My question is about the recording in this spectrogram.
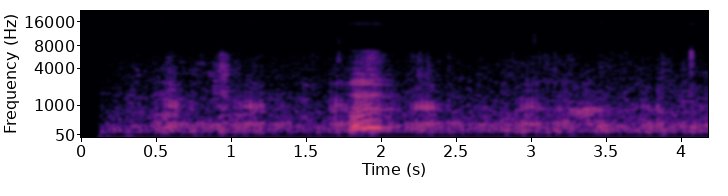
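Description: Young kitten giving one short meow a little before halfway through, while it reaches hungrily for a feeding bottle, with faint small handling sounds around it.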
